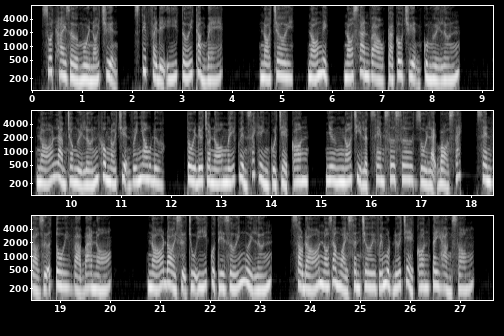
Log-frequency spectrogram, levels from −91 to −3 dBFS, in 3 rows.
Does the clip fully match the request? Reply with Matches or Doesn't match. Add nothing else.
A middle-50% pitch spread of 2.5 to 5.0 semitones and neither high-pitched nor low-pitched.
Doesn't match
